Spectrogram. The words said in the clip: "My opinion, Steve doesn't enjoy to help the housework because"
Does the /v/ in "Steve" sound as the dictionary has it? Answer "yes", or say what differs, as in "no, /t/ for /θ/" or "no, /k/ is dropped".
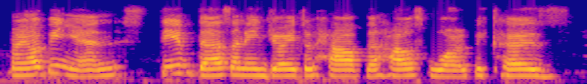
yes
